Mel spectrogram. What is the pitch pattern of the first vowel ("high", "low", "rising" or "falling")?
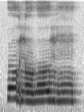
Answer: falling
